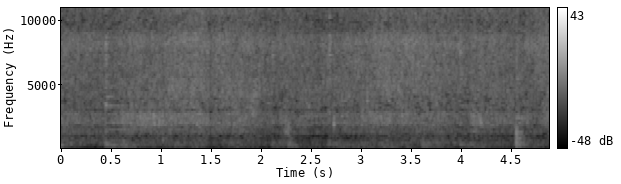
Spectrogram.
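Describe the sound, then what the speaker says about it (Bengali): Steady, dense sizzling of cut potatoes frying in hot oil with dried chilli and cumin, close and continuous, with occasional stirring scrapes and no voices. "আলুটা এখন ভালো করে ভেজে নেব।"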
